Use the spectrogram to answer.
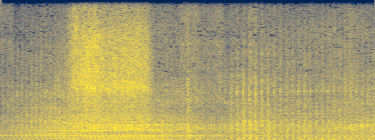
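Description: A motorcycle engine running, a continuous low, rough rumble with mild surges in loudness, steady throughout the short stretch.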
